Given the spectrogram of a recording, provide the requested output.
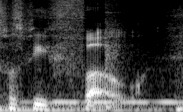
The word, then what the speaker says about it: faux: I know I say foo, but it's supposed to be faux. It's supposed to be pronounced faux, but I say foo.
